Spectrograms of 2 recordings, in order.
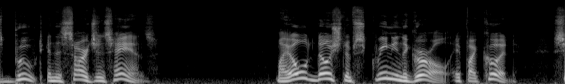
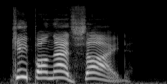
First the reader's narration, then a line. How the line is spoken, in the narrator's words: he shouted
